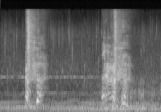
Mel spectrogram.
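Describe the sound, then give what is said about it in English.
Two sneezes, one after the other with a pause of over a second between them, close and fairly loud against a faint steady background hum. “Oh, he said bless you, right? Thank you.”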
